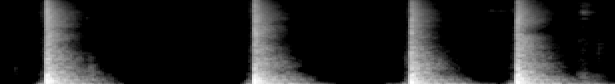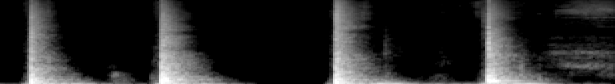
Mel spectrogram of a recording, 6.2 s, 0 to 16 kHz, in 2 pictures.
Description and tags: Series of Punches
A series of consecutive punches that land on their target. Recorded on MAONO AU-A04TC; created by repeatedly punching a martial arts training pad.
Attack, Battle, Original, Punch, Street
